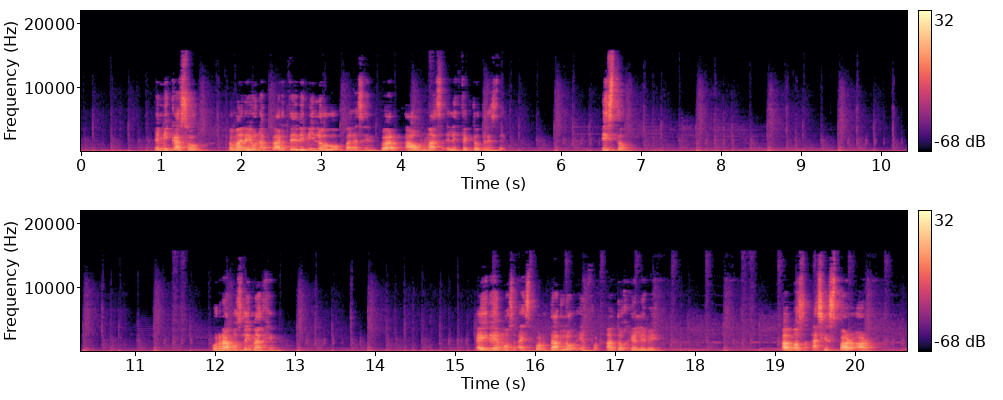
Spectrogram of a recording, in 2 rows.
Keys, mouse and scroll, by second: 0.9-1.9 drag, 2.1 click, 2.7 click, 3.0 click, 3.7-4.9 middle drag, 4.9 e, 5.4 Tab, 5.7 e, 6.7 middle click, 7.5 Tab, 7.7 middle drag, 7.9 Tab, 8.0 click, 8.1 scroll up 1, 8.1 middle click, 8.7 click, 9.0 middle click, 9.8 scroll down 1, 9.9 middle click, 10.7 click, 11.4 click, 11.4 scroll up 1, 11.5 Tab, 11.6-12.0 middle drag, 12.0 click, 12.0 Tab, 12.7 click, 12.9 Delete, 14.0 click, 14.3 Tab, 14.4 click, 14.8 click, 14.9-15.4 middle drag, 15.4 click, 15.4-15.9 middle drag, 16.7-17.2 drag.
